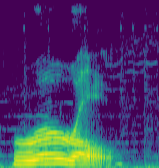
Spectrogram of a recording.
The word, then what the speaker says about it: rural: seven is the word rural now this word is even difficult for native English speakers so this word is full of RS and L's which are very difficult for many Japanese people to pronounce so let's break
